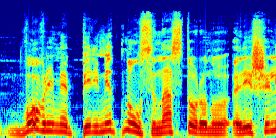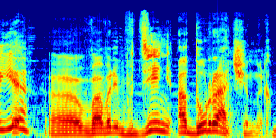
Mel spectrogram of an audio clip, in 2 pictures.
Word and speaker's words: Ришелье: День одураченных э, — это 1630 год, э, когда влиятельные враги, враги кардинала Ришелье, надо правильно фамилию с Ё говорить,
